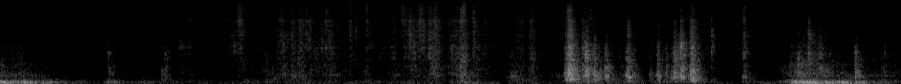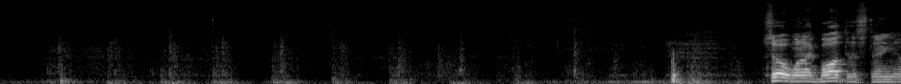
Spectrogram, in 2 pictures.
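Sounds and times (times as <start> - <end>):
plastic parts clicking and scraping: 1.7 - 7.6
dull thump: 15.1 - 16.3.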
